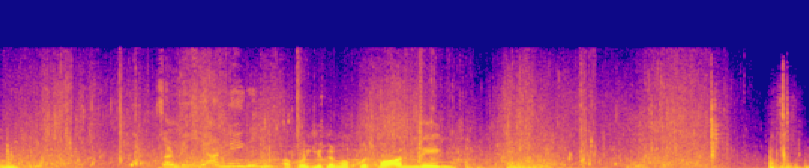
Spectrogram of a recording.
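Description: Oars splash and paddle through water.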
